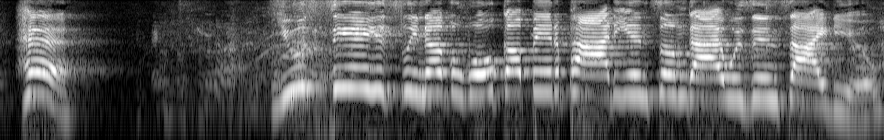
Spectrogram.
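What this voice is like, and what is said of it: Thick Boston accent. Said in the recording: “this thick Boston accent”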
